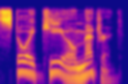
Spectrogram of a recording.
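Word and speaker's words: stoichiometric: The scientist calls this chemically correct combination a stokometric mixture pronounced stokometric.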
